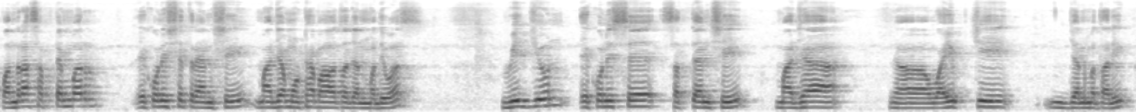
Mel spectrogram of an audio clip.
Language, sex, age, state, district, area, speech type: Marathi, male, 30-45, Maharashtra, Amravati, rural, spontaneous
